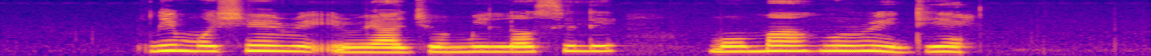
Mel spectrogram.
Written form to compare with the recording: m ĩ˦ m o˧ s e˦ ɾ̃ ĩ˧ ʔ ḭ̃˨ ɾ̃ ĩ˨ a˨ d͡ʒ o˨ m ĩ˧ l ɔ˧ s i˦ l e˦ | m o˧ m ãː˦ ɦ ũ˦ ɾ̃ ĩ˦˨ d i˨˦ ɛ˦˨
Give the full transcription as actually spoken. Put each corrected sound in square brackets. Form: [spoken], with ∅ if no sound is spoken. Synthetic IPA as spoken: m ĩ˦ m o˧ [ʃ] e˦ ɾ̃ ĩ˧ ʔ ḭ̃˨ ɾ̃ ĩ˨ a˨ d͡ʒ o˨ m ĩ˧ l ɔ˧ s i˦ l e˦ | m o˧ m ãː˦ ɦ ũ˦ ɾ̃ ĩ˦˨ d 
